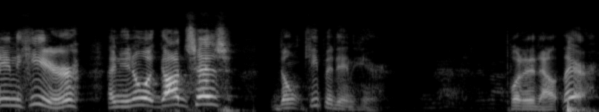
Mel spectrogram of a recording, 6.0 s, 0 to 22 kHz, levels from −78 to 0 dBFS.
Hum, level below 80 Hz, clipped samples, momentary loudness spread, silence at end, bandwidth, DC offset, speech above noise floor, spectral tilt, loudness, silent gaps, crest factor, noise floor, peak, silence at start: none; -52 dBFS; under 0.1%; 16 LU; 0.05 s; 14.5 kHz; under 0.1%; 43 dB; -2.5 dB/octave; -25 LUFS; none; 22 dB; -69 dBFS; -4 dBFS; 0 s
